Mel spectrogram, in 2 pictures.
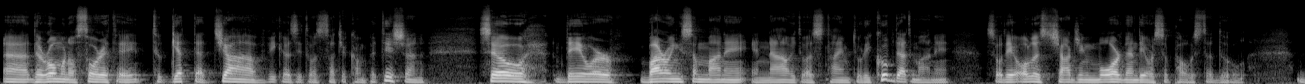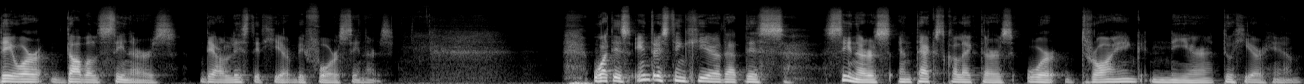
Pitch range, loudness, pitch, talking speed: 105-120 Hz, -19 LUFS, 110 Hz, 150 wpm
